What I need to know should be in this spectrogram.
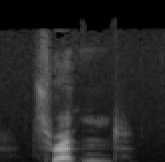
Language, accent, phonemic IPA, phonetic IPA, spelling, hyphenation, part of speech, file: English, US, /ˈθɹɛt.n̩d/, [ˈθɹɛʔ.n̩d], threatened, threat‧ened, verb / adjective, En-us-threatened.ogg
- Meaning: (verb) simple past and past participle of threaten; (adjective) 1. At risk of becoming endangered in the near future 2. Feeling insecure or vulnerable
